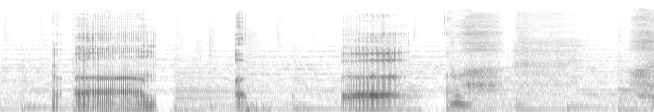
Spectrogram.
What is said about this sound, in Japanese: え、なんでゲップするのかって？しないと気持ち悪くなっちゃうんだよね。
